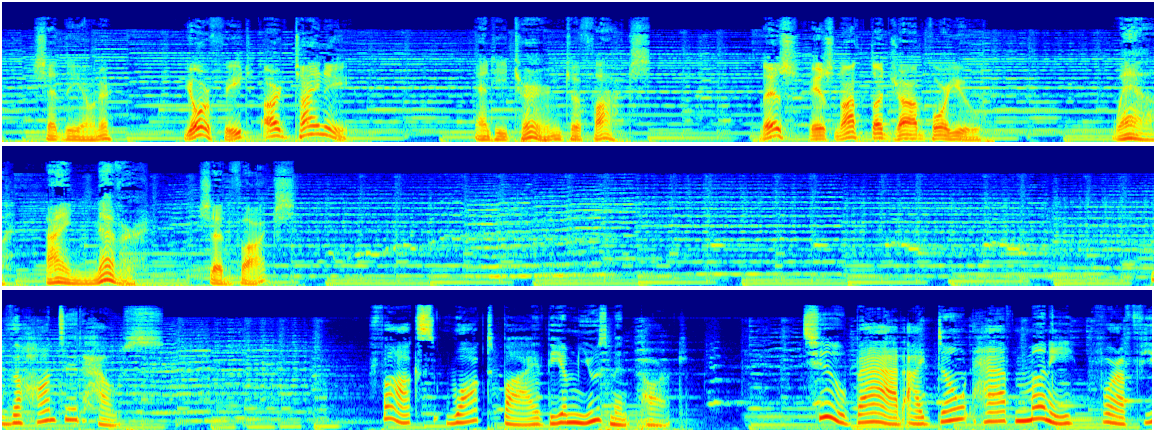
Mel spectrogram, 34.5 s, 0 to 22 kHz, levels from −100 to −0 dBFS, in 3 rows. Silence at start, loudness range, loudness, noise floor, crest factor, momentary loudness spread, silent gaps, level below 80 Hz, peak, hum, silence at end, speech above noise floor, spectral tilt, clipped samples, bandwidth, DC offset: 0 s; 17 LU; -24 LUFS; -48 dBFS; 20 dB; 21 LU; none; -42 dBFS; -6 dBFS; none; 0 s; 26 dB; -5.5 dB/octave; under 0.1%; 14 kHz; under 0.1%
